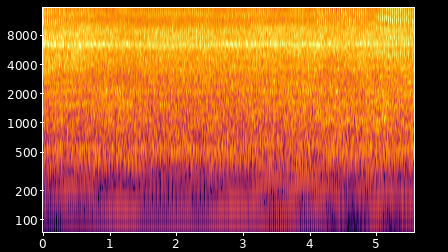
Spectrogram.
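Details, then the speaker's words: Honda Civic D16 turbo, first start after new turbo kit installation, cold start needing work: loud, slightly lumpy idle with heavy droning exhaust and no clear misfire, running very rich before fuel was taken out. "it's very richer than moment let me see if it needs to clear out it's very rich yeah I just uh took some fuel out"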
